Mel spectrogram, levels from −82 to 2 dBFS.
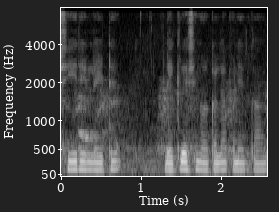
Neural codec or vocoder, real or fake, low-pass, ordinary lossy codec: none; real; 7.2 kHz; none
